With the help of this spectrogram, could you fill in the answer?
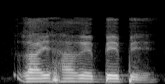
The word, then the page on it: gaihagebebe: Raga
